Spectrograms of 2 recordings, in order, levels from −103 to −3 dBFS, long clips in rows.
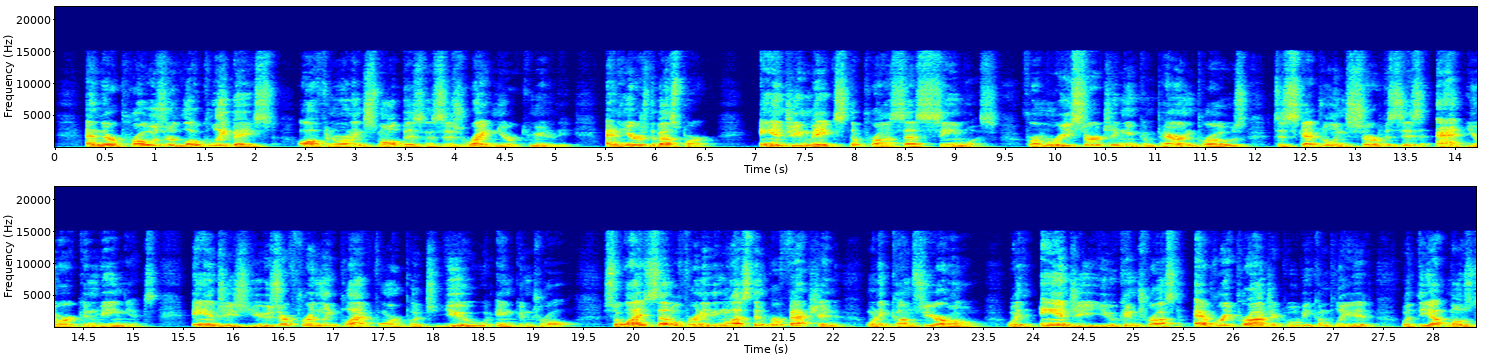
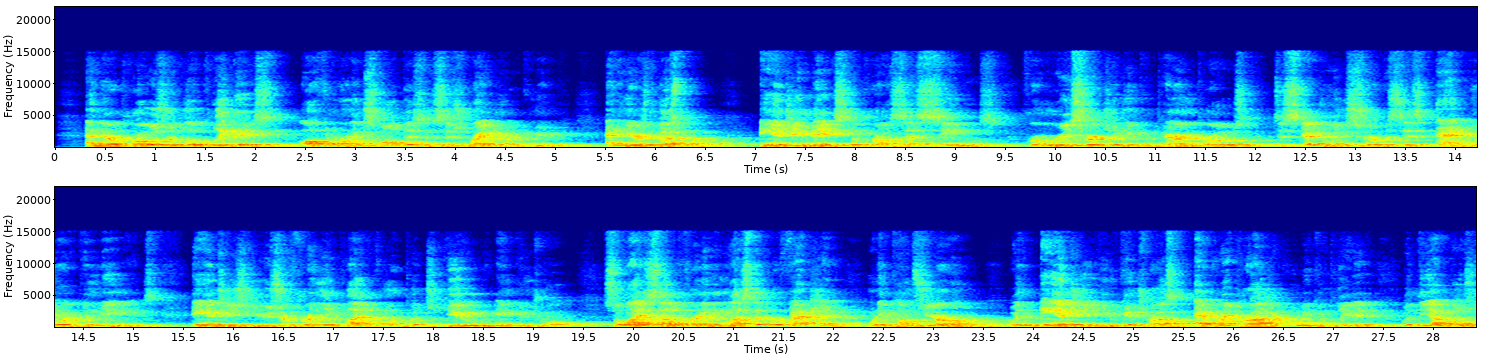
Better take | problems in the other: first | room echo; strong; dies away in 1.6 s; slight in the first // off-mic speech; far; far in the first

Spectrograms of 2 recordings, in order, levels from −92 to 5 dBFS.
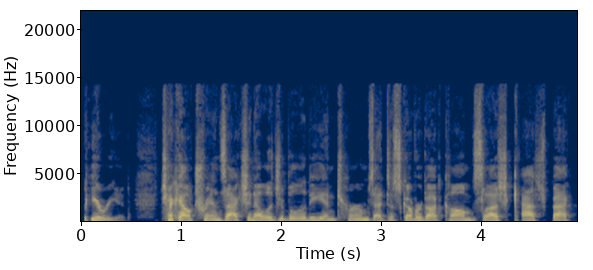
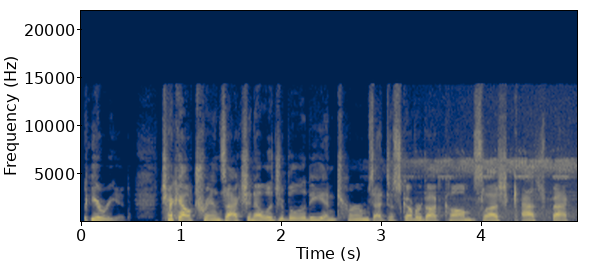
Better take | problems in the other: first | animal sounds; noticeable; from 3.5 s on; 15 dB below the speech

